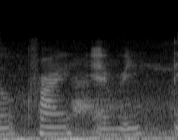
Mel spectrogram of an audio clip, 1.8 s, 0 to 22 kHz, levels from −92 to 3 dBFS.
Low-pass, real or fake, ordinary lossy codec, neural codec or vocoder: 7.2 kHz; real; none; none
